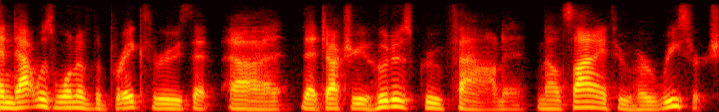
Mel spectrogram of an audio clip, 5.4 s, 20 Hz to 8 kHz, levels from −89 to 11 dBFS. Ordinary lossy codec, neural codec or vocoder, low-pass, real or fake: Opus, 32 kbps; codec, 16 kHz, 0.3 kbps, FocalCodec; 7.2 kHz; fake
